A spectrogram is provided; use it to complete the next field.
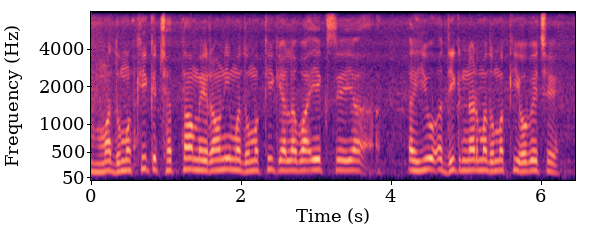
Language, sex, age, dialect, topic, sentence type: Maithili, male, 18-24, Angika, agriculture, statement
